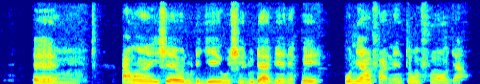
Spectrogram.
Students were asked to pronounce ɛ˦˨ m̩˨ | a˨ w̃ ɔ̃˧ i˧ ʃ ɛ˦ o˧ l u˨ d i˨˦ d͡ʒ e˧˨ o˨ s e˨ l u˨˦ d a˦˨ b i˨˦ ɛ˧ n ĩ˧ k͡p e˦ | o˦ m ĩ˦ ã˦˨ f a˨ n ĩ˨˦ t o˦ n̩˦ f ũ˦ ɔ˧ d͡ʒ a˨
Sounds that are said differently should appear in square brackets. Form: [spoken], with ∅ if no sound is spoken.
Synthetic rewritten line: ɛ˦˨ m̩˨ | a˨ w̃ ɔ̃˧ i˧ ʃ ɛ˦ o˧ l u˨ d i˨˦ d͡ʒ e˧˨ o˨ [ʃ] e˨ l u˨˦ d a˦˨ b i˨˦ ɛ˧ n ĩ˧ k͡p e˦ | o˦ [n] ĩ˦ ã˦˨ f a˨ n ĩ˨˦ t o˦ n̩˦ f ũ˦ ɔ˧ d͡ʒ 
